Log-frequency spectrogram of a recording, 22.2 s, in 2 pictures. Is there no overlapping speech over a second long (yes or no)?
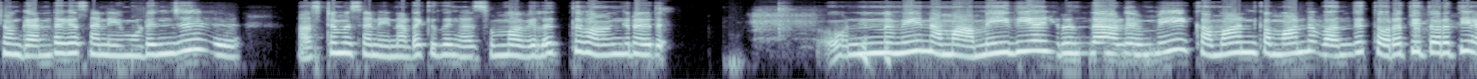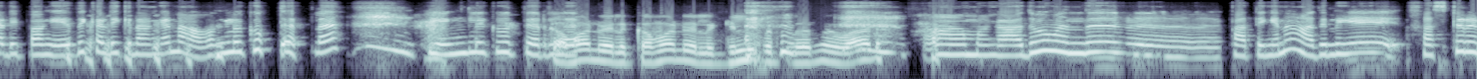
yes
